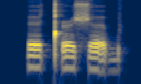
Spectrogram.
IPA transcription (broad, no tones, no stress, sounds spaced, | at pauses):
ɘ ǃʼ ə˞ ʃ ə b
